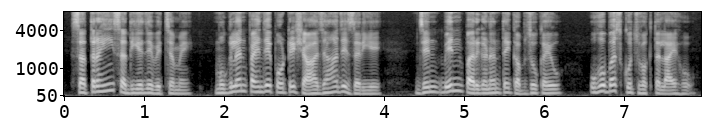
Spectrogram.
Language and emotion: Sindhi, neutral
